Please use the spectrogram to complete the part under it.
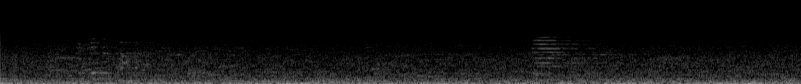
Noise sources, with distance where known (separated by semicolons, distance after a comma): car horn, far; unidentified human voice, far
